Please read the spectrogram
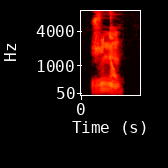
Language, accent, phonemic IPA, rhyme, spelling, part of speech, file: French, France, /ʒy.nɔ̃/, -ɔ̃, Junon, proper noun, LL-Q150 (fra)-Junon.wav
- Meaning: 1. Juno (goddess) 2. Juno, the third asteroid discovered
